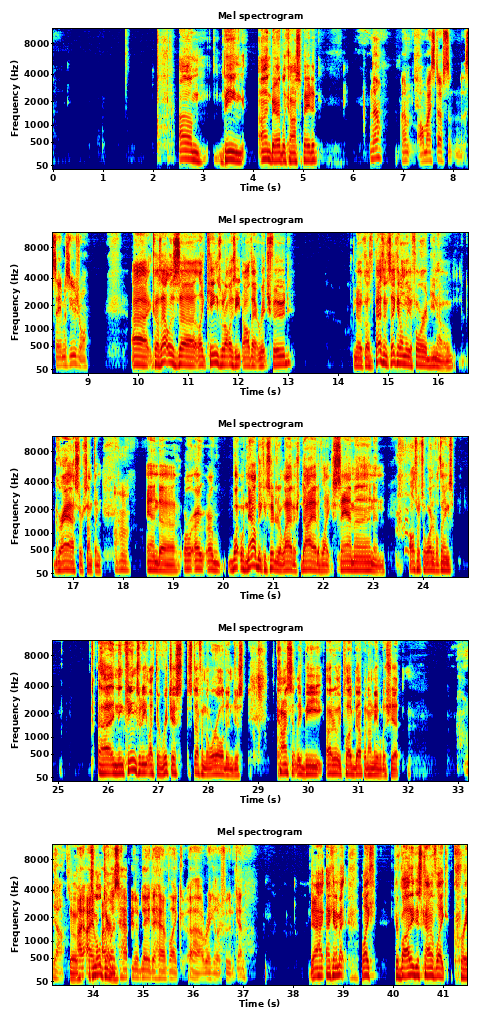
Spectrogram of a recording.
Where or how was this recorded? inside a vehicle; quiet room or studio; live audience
quiet room or studio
